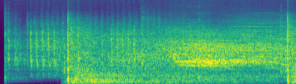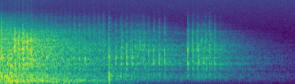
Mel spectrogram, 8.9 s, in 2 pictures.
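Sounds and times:
distant explosions: 0:01.0 - 0:07.2.

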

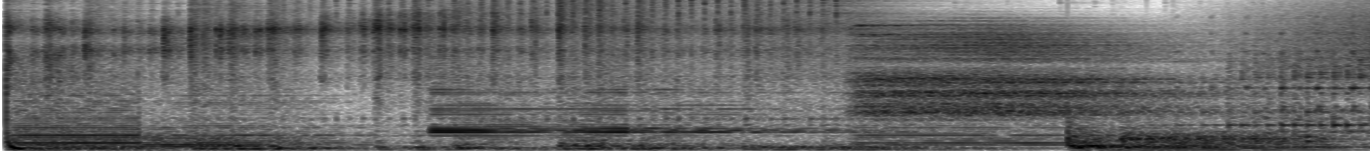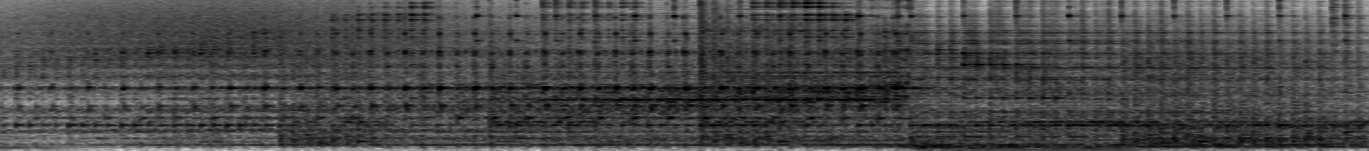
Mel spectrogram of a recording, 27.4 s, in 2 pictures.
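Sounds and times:
cinematic music: 0:00.1 - 0:27.3.

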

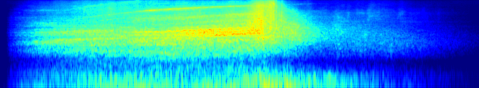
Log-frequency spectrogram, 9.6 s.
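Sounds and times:
vehicles departing: 0:00.2 - 0:06.5.

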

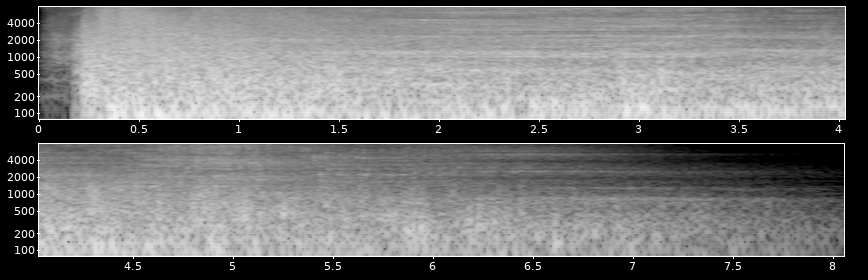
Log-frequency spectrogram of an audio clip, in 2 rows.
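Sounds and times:
exterior thunder clap: 0:00.0 - 0:08.0.

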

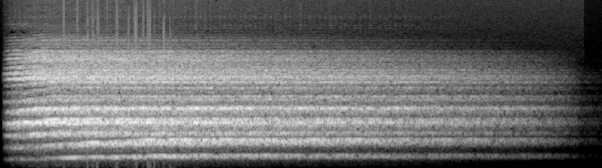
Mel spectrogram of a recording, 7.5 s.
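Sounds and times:
landscape ambient texture: 0:00.0 - 0:07.1.

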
